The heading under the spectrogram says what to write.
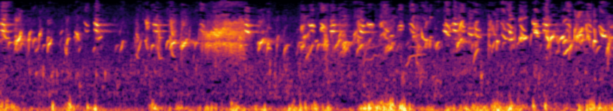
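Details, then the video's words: Goldfinch singing a dense, lively twitter of high jangling notes and buzzy phrases, steady throughout, with low rumble underneath. "Goldfinch Motivation Performance"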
